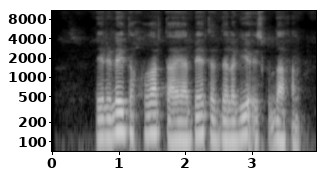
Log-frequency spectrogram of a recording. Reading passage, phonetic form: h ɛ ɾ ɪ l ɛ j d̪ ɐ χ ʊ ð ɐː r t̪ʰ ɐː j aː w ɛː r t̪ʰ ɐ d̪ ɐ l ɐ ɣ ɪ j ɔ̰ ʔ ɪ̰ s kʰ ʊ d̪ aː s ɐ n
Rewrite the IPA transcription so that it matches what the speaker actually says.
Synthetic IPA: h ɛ ɾ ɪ l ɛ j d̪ ɐ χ ʊ ð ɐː r t̪ʰ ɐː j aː b ɛː r t̪ʰ ɐ d̪ ɐ l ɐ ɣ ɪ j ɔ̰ ʔ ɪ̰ s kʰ ʊ d̪ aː f ɐ n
